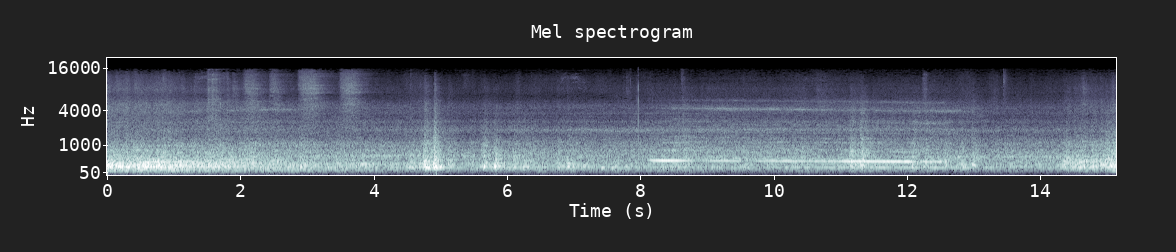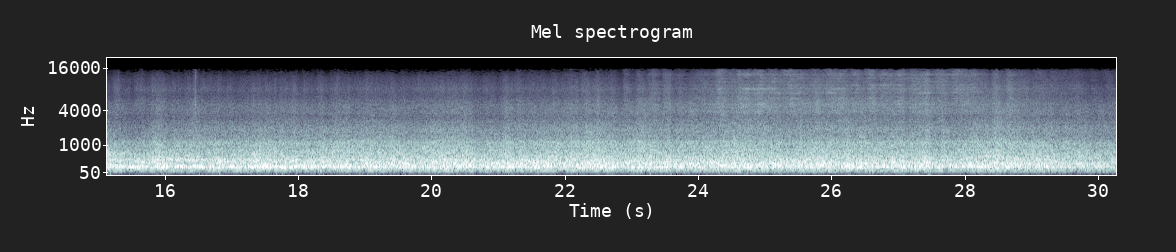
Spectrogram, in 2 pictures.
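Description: Toei Asakusa Line subway train running through a tunnel, heard from inside the car: a steady rumble of wheels on rail with a few sharp clicks. A brief whine comes in partway through, and the rumble grows louder about halfway in and stays that way.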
